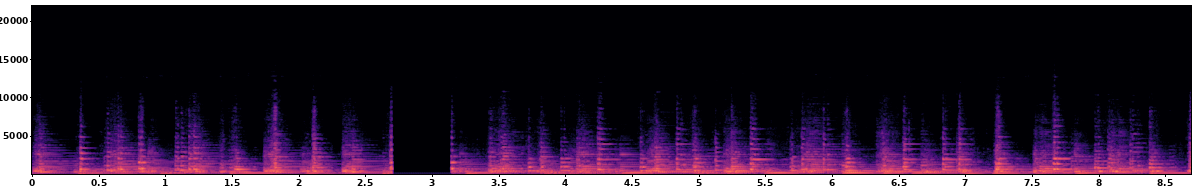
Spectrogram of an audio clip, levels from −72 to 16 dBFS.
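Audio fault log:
2.71–3.14 s, audio dropout to a faint residue: the music cuts out abruptly for about 430 ms and then snaps back. The gap is not silent. It holds a low mains hum, roughly 45 dB below the music. The break is a hard edge, not a pause or a fade. The likely cause is a brief loss of the source feeding a live input. The open input then picks up hum until the signal returns.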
